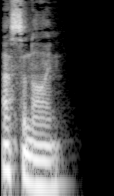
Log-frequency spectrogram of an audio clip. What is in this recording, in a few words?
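"asinine", English, British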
